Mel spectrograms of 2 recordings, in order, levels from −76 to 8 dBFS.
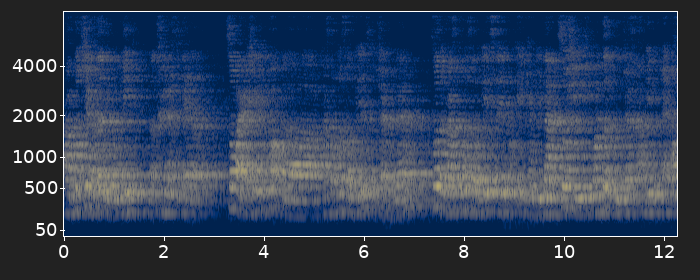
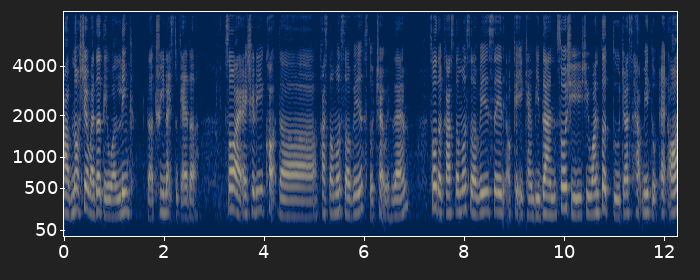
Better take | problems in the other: second | room echo; dies away in 2.2 s

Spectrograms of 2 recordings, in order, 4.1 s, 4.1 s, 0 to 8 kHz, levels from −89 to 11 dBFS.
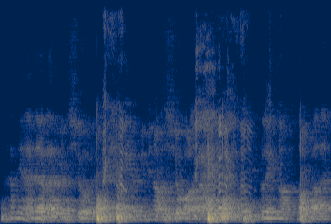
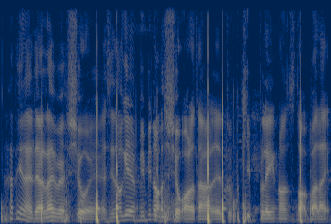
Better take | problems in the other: second | background sound (Cough); 12 dB below the speech // room echo; dies away in 0.9 s

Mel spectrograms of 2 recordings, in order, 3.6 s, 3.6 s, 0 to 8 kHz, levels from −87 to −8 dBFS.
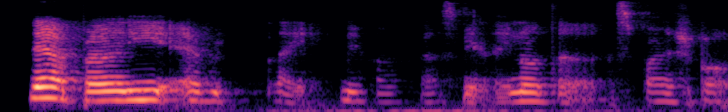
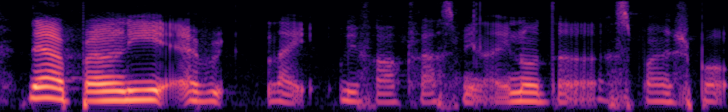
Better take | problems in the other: second | noise reduction (neural mask model DeepFilterNet 3)

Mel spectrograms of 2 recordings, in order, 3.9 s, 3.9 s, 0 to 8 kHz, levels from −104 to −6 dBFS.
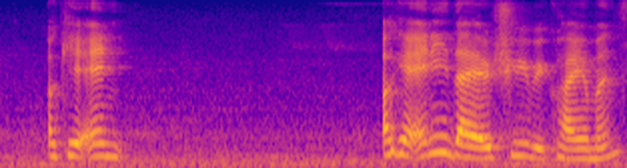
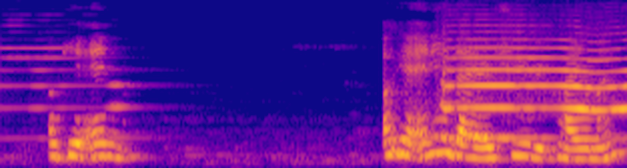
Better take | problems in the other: first | noise reduction (classical method WPE with log-MMSE)

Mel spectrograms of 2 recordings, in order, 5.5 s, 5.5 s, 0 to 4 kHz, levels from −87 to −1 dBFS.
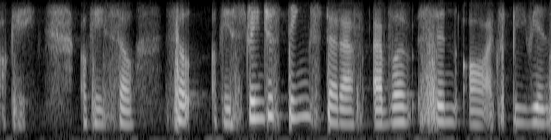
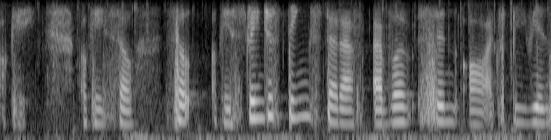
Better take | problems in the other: first | background sound (Keys jangling + Computer keyboard); 19 dB below the speech

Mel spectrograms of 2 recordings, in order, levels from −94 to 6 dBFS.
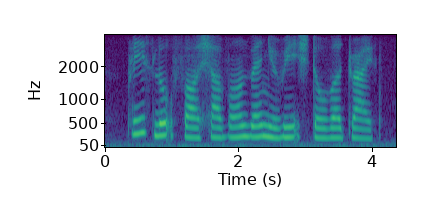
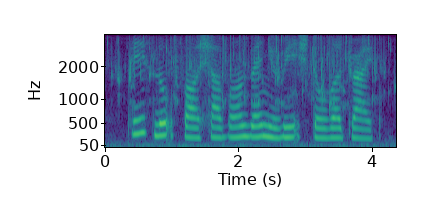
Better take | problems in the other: first | background sound (Liquid); 18 dB below the speech

